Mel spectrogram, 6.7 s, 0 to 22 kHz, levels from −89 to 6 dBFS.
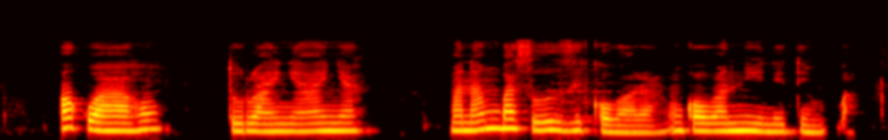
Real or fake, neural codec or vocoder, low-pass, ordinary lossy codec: real; none; none; none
